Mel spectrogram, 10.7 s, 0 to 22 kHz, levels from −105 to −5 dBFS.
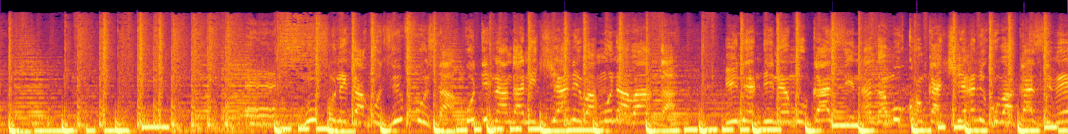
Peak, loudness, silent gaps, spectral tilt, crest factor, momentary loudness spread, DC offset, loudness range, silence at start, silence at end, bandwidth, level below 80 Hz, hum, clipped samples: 0 dBFS; -10 LUFS; none; -4.5 dB/octave; 8 dB; 4 LU; under 0.1%; 2 LU; 0 s; 0 s; 16 kHz; -12 dBFS; none; under 0.1%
